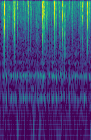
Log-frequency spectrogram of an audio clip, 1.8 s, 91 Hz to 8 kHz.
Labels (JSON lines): {"label": "anthrophony, mechanical", "recorder": "SoundTrap 300"}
